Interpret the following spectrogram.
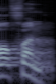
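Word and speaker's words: often: फिर ऑफन, यानी यहाँ पे भी टी साइलेंट हो जाएगा, ऑफन।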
